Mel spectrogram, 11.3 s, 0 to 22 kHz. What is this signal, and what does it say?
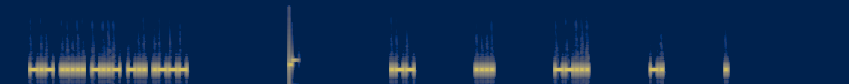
Morse code, heard as a keyed tone, about 36 wpm, spaced as for 15 wpm, 700 Hz. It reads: K5XDJ WH7NE
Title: USA Call Signs - 5 Characters - 8x Character Spacing - 35wpm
